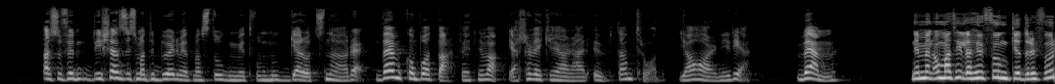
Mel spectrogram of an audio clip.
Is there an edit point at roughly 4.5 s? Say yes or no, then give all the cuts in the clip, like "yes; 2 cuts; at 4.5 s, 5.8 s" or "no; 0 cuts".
no; 0 cuts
